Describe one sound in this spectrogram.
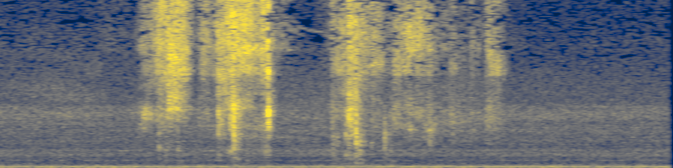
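A sheet of paper rustles as it is shifted.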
